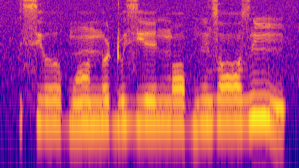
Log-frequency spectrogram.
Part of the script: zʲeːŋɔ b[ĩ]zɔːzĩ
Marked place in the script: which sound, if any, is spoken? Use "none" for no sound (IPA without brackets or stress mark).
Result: ĩ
